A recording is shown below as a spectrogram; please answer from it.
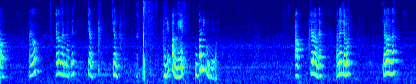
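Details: Male German Shepherd entertaining himself and playing alone while his owners are away: a series of short, high, bending whines and yelps, mostly in pairs of bursts with quiet gaps, recorded indoors.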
